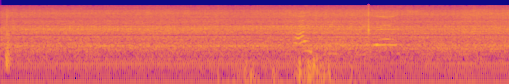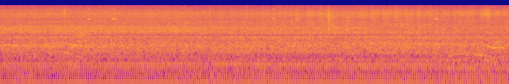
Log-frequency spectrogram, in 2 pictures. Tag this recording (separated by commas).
Idling, Vehicle, Engine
